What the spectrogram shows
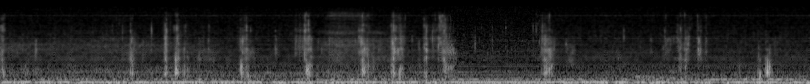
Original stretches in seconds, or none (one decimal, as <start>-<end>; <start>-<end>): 4.5-5.4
